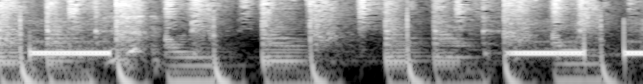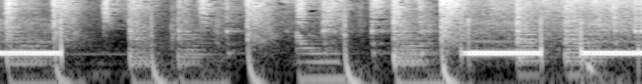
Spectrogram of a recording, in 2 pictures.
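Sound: telephone ringing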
